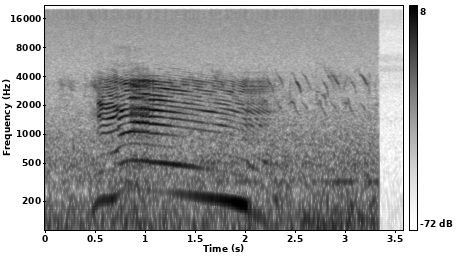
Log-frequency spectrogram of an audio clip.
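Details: Red deer stag bellowing during the rut at Richmond Park, answering another stag's bellow: a single drawn-out, strongly harmonic roar lasting about two seconds, falling slightly in pitch, with faint background noise.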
